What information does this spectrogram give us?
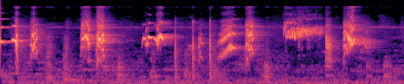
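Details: Loud Javan myna calls used to rouse other mynas: varied squawks, whistled notes and rasping bursts delivered in uneven clusters with short gaps.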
